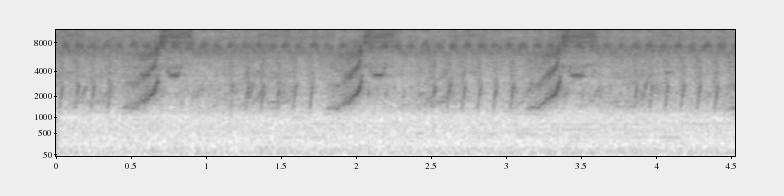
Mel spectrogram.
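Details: Tsukutsuku-boshi cicada calling near the recorder at Nishinoomote, Tanegashima, one September 2022 afternoon in early autumn: three bold rising, rasping sweeps about 1.3 seconds apart with a buzzy pulsed tail, backed by constant insect drone.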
